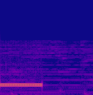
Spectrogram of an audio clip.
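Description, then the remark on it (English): A telephone line sound as a caller's phone call is picked up on Boy Crazy Radio: a single steady, fairly loud beep tone lasting under half a second, then it cuts off, leaving faint hissy line noise. No one talks. “I'll pick up this phone call.”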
